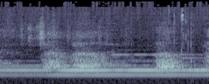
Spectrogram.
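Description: dog barking at doorbell

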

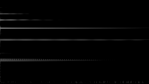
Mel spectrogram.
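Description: bell ringing

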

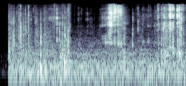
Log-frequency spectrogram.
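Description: crunchy food being chewed

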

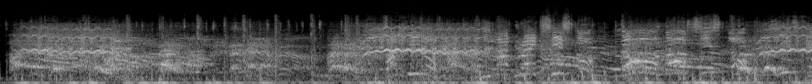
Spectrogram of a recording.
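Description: horse whinnying and galloping

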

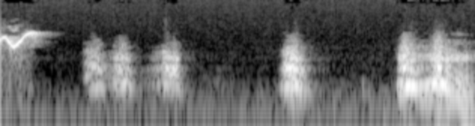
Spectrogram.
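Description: dogs barking

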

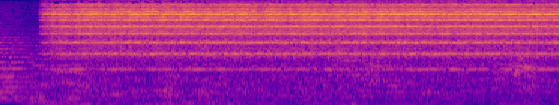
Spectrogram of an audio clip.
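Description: bell ringing

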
